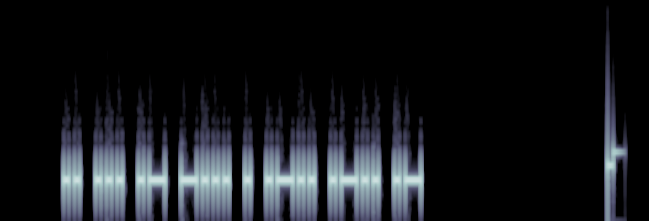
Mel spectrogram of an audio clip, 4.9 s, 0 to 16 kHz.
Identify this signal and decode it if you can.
Morse code, heard as a keyed tone, about 30 wpm, 700 Hz. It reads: ISABELLA
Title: USA Common Names - 30wpm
